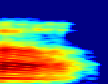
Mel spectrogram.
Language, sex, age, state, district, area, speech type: Odia, male, 60+, Odisha, Nayagarh, rural, conversation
